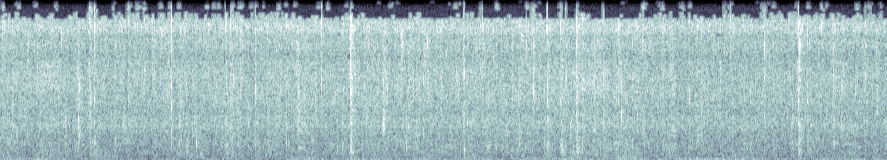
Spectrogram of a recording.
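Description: Faint, steady rain with scattered single drops tapping, one a little louder about three and a half seconds in.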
